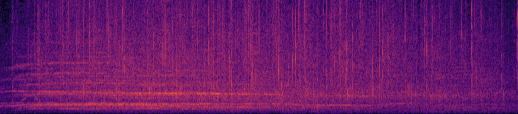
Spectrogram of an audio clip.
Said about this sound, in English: Who in here with their best friend? Clap.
